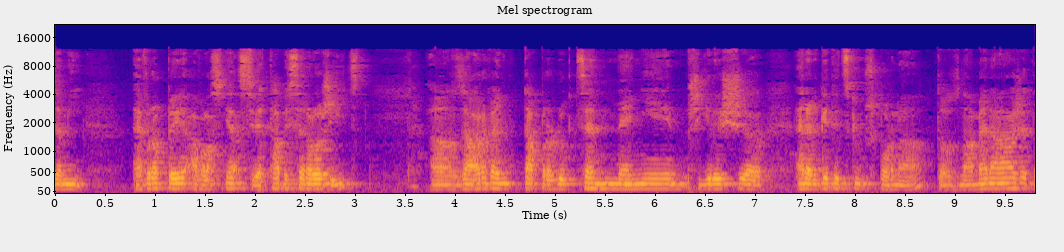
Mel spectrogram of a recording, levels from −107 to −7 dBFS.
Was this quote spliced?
no; 0 cuts

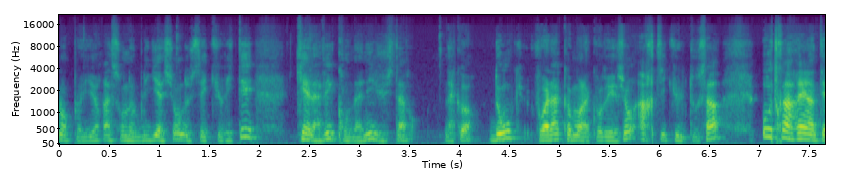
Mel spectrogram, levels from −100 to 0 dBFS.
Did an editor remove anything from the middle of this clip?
no; 0 cuts

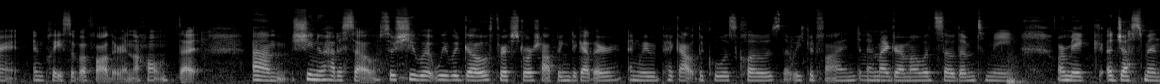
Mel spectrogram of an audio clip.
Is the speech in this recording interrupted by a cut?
no; 0 cuts

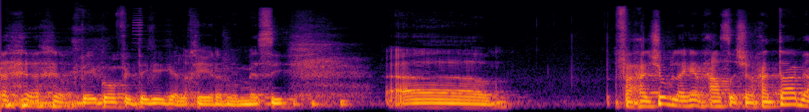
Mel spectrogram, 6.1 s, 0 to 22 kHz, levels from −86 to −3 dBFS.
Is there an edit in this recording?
no; 0 cuts

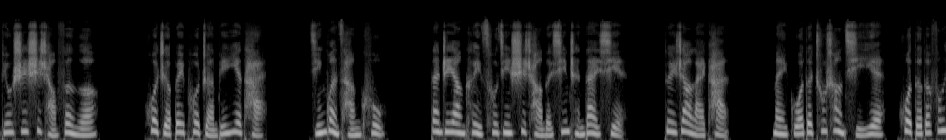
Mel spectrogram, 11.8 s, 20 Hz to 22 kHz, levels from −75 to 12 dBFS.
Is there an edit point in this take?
yes; 1 cut; at 8.1 s

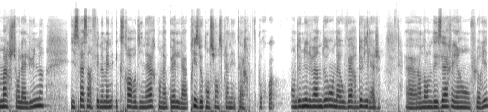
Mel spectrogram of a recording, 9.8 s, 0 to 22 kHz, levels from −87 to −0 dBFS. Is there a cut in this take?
yes; 1 cut; at 5.1 s

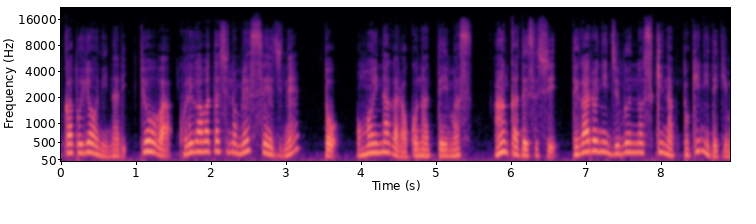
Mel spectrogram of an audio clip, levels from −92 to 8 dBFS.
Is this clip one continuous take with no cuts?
yes; 0 cuts

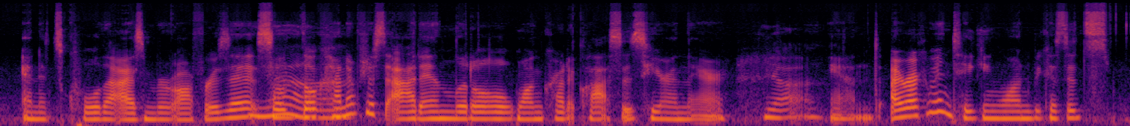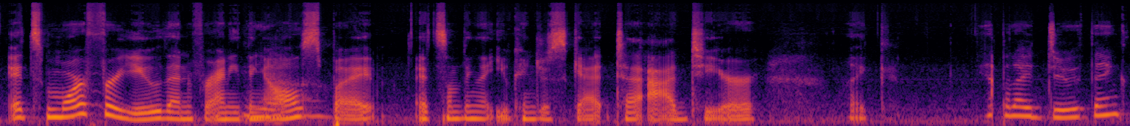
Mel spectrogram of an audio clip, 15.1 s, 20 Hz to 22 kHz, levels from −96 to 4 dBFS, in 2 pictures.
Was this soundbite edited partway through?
yes; 1 cut; at 14.1 s

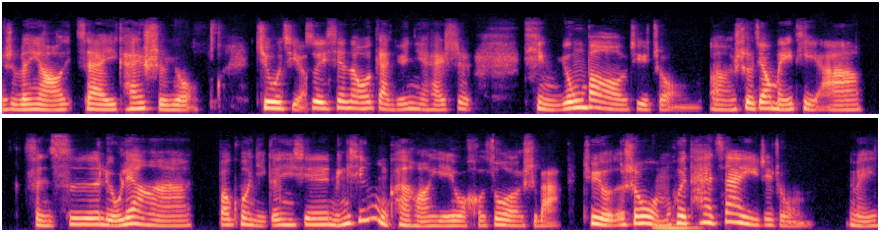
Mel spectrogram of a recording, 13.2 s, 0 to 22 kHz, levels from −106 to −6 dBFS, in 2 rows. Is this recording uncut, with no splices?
no; 2 cuts; at 2.3 s, 10.8 s

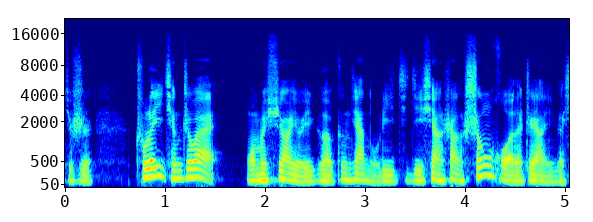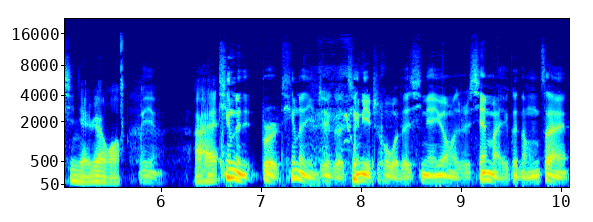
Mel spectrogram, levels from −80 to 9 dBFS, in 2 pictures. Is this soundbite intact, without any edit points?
yes; 0 cuts

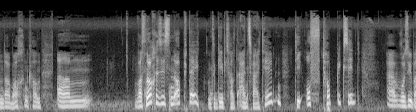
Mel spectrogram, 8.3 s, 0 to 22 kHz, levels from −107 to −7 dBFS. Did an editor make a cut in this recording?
yes; 2 cuts; at 1.1 s, 4.1 s

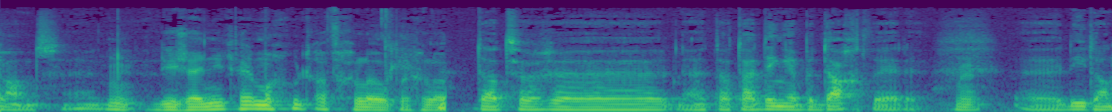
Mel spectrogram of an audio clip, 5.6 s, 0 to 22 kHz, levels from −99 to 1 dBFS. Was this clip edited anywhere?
yes; 2 cuts; at 2.2 s, 3.6 s

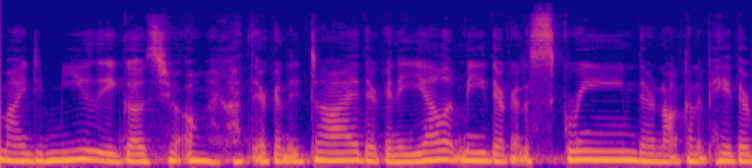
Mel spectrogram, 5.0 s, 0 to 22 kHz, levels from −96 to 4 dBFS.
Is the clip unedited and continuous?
yes; 0 cuts

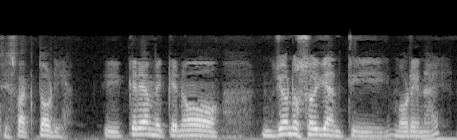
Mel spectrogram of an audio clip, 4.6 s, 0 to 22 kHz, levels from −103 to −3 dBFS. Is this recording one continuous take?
yes; 0 cuts

